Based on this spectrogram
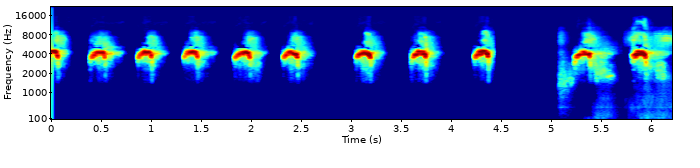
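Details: Steere's liocichla, a Taiwan endemic of broadleaf forest and scrub at 1000–2800 m. It gives a string of short, bright, arched chirps, about two per second, with a brief gap midway and a rougher, noisier note near the end.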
